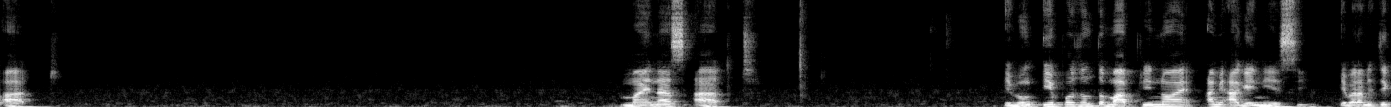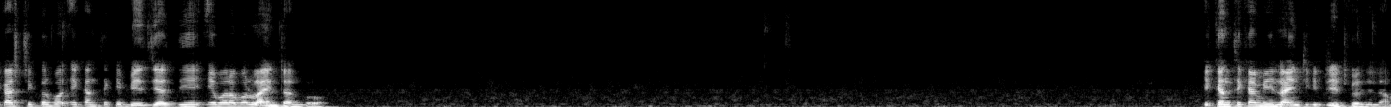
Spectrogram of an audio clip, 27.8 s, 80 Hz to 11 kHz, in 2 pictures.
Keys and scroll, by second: 6.1 KP_Subtract, 7.2 KP_8, 8.0 Return, 27.3 Delete.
